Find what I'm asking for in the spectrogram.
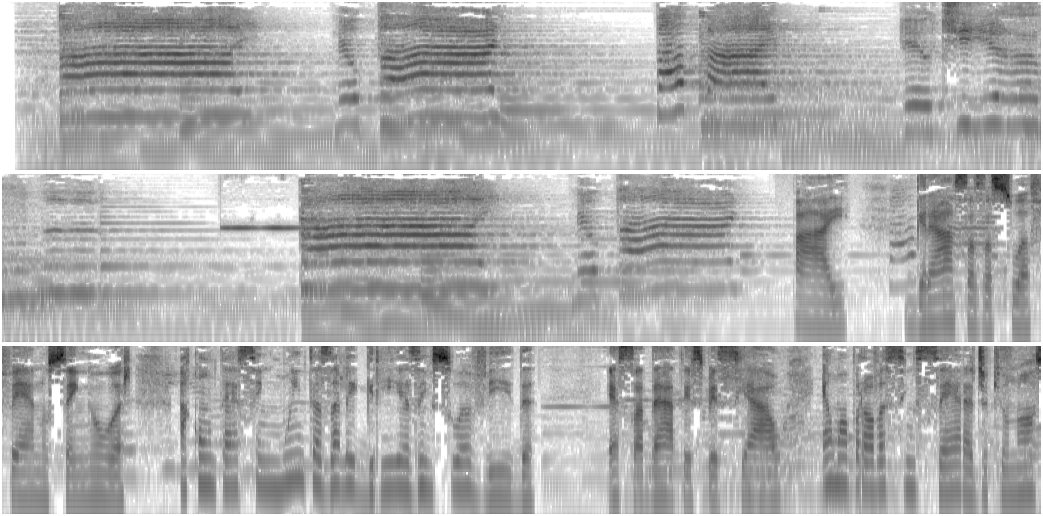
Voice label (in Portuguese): dia dos pais feminina gospel; evangelico voz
